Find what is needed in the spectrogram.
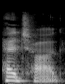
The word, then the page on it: hedgehog: American English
